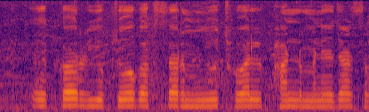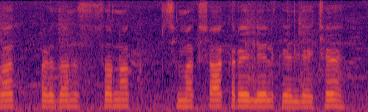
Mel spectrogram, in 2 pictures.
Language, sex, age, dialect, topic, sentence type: Maithili, male, 18-24, Eastern / Thethi, banking, statement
